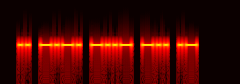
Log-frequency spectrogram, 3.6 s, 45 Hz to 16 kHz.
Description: Morse code, heard as a keyed tone, about 22 wpm, 690 Hz. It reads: ICXDA
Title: Code Groups - 5 Letter:Numbers - 22wpm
